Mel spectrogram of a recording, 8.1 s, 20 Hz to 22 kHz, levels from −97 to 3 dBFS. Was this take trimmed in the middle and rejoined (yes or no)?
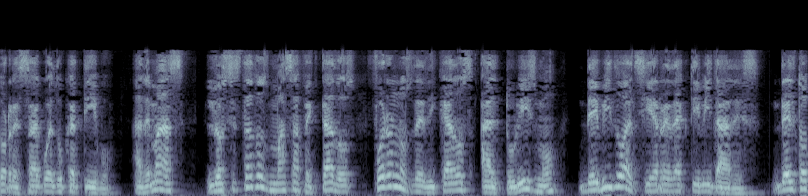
no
